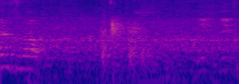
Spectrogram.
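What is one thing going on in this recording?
Billiard balls click against each other on a table.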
